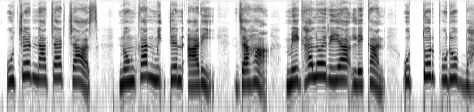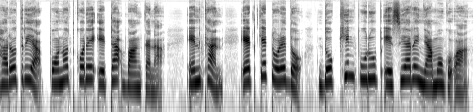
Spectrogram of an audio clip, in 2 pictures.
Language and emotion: Santali, neutral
